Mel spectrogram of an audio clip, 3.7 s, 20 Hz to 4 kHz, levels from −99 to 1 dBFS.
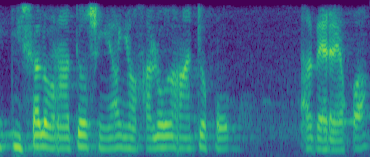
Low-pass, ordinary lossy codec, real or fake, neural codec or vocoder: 3.6 kHz; none; fake; codec, 16 kHz in and 24 kHz out, 2.2 kbps, FireRedTTS-2 codec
